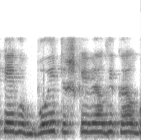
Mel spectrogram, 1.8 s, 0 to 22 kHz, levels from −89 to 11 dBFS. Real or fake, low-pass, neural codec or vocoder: real; 7.2 kHz; none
